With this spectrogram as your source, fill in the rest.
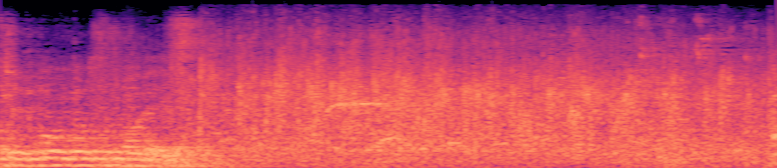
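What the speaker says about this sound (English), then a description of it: "how about you guys give a big round of applause to all your supporters" Players in a basketball stadium applaud their supporters in a loud, sustained round of clapping that stays even throughout, with a voice briefly heard at the beginning.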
